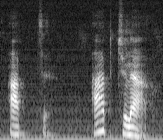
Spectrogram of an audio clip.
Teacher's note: the first stop lacks phase 3, but the second stop lacks phase 1 · So phase 3 here is not, it is absent, in the production of p. So p is incomplete in apt and in up to now. · The air which is kept for the production of p is not released after at the end of the pronunciation of p. The air is still kept, it is being still held in the mouth, and we go on to the production of t. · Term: incomplete stops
